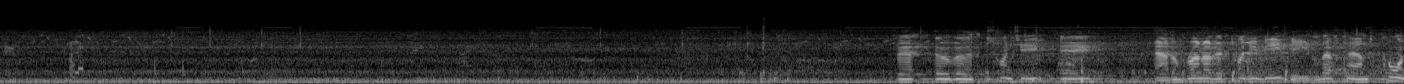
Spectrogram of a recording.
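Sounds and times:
constant low hum: 0.0 - 14.0.

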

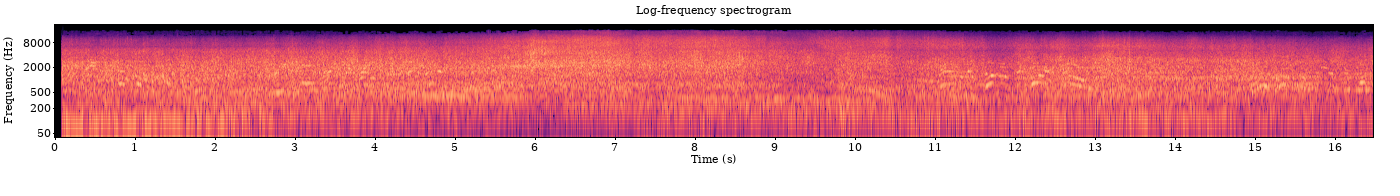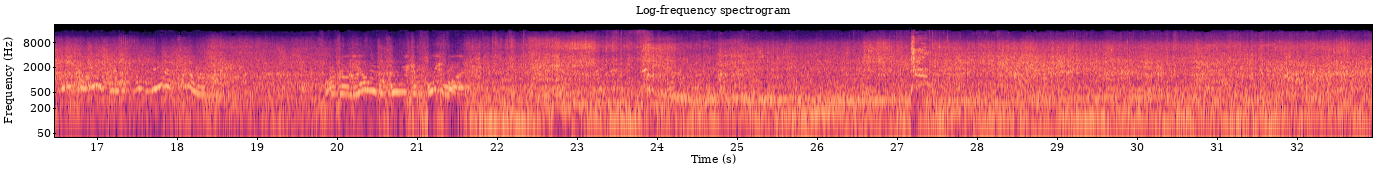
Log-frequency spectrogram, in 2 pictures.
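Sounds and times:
race car engines droning: 0.1 - 32.9
voices: 2.6 - 6.0, 11.0 - 13.3.

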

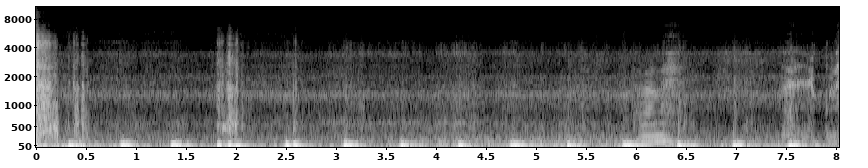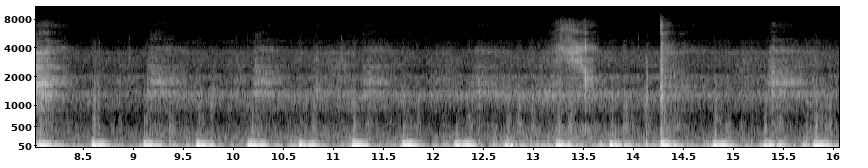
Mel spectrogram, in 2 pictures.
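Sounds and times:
steady hiss: 5.4 - 15.8.

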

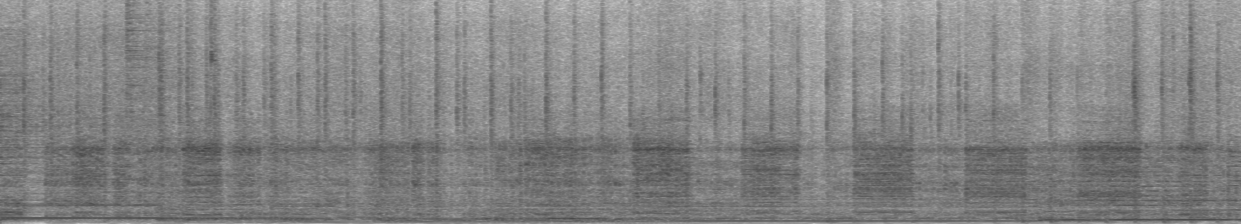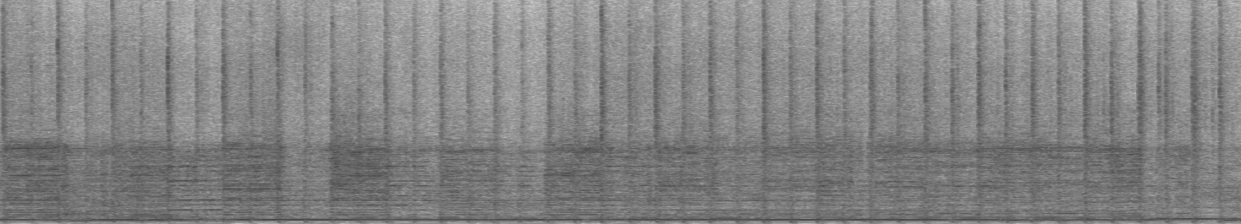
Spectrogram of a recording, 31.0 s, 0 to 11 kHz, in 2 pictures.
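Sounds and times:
droning distorted electric guitar: 0.0 - 31.0
drum and cymbal hits: 0.0 - 31.0.

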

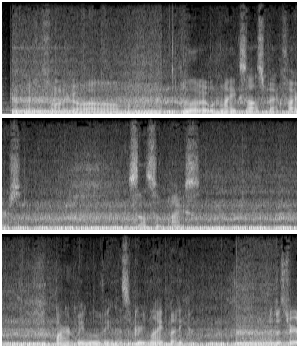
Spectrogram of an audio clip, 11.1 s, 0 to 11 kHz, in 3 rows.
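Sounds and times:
motorcycle engine running low: 0.0 - 11.0.

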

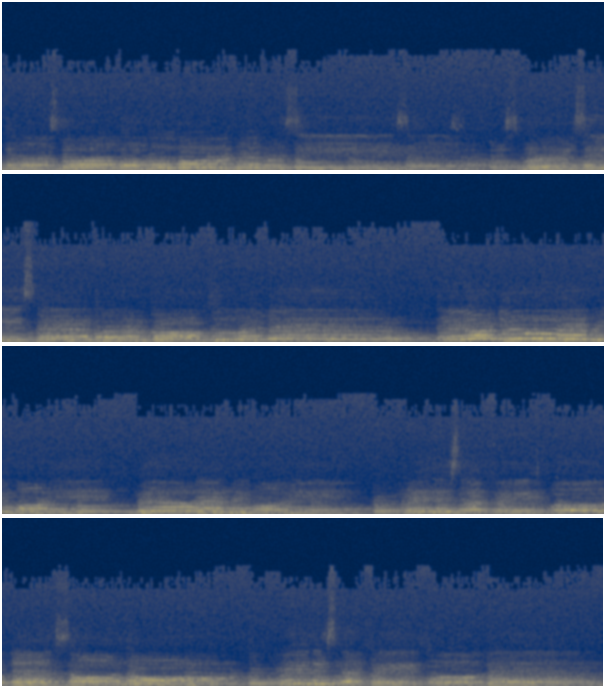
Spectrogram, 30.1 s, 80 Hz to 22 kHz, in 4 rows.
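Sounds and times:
girls singing into microphones: 0.0 - 30.0.

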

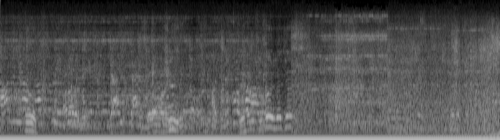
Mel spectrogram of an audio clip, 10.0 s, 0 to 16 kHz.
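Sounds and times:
street noise: 0.0 - 10.0.

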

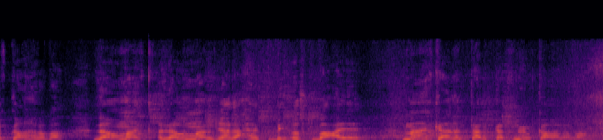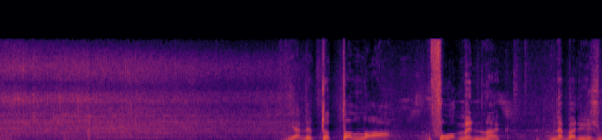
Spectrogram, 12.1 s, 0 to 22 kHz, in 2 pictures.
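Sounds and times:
even hiss: 5.9 - 9.4.

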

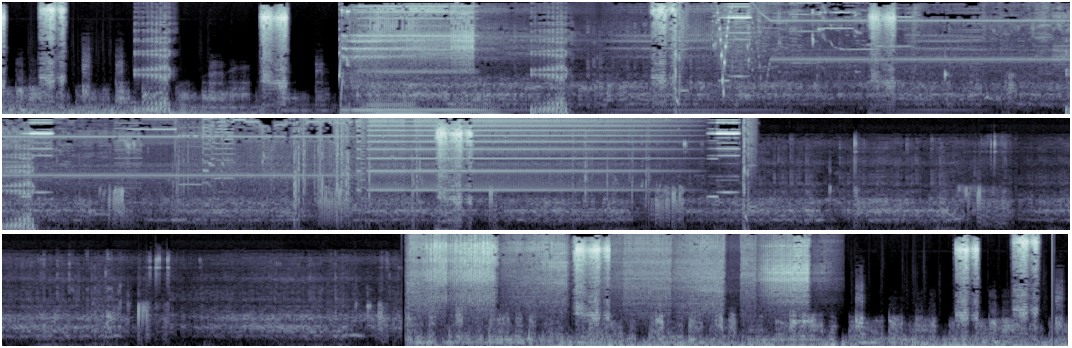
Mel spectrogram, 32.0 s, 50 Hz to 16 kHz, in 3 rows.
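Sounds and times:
high electronic tones: 3.4 - 18.2
crackling digital glitch noises: 3.4 - 18.3, 25.1 - 29.6.

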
